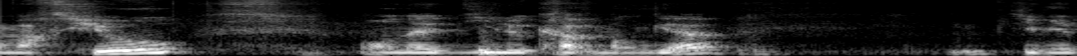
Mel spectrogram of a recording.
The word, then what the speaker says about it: Krav Maga: On a dit le Krav Maga. J'ai bien prononcé? Tout à fait, Krav Maga.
